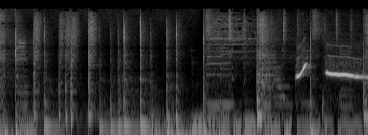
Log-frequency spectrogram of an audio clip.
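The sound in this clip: Whistling: a short upward-gliding whistle near the end settles into a held high note, heard over loud rhythmic background music.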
